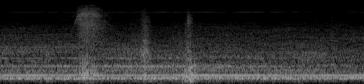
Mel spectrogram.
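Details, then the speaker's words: WFCO WF-5110 1000 W inverter newly DIY-installed in an Airstream RV, first power-on test: smooth, even fan whir holding one pitch, no rattle, wobble or vibration; normal cooling fan operation. "It works. I can hear a fan. Yeah, I like this location because it gives it a lot of room to function as far as take in air from, this is not sealed great. Sounds like it's not doing anything bad, like vibrating or anything."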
